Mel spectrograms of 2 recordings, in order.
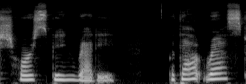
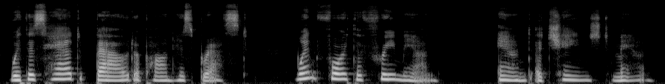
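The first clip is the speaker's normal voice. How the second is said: ordinary delivery, nothing marked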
